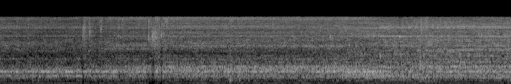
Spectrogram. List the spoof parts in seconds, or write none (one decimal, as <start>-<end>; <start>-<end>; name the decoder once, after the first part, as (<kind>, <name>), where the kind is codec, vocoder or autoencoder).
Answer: 0.7-3.8 (vocoder, BigVGAN v2)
